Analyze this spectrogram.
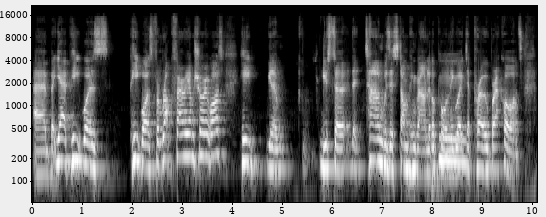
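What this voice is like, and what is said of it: Liverpool Scouse accent. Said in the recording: “I'm an honorary Scouser. Picked up the accent very, very quick when I was about 16 when I moved here.”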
